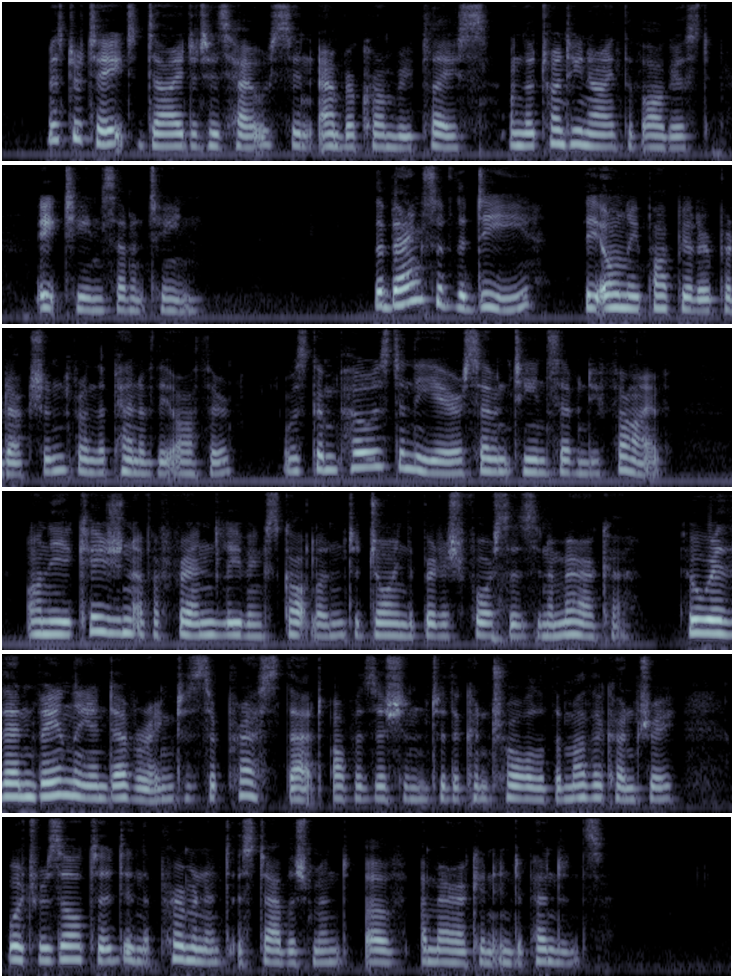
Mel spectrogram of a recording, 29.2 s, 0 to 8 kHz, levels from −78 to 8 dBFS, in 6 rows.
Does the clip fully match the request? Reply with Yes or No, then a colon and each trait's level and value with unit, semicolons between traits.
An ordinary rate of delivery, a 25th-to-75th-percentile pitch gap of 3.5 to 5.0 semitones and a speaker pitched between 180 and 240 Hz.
No: average, 155 wpm; narrow, 2.5 semitones; high, 190 Hz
